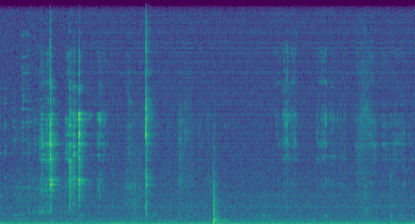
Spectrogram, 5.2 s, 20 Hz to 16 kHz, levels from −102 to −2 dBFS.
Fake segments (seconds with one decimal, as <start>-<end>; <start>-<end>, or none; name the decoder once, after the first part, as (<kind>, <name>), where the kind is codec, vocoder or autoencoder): 0.9-5.2 (vocoder, Vocos)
